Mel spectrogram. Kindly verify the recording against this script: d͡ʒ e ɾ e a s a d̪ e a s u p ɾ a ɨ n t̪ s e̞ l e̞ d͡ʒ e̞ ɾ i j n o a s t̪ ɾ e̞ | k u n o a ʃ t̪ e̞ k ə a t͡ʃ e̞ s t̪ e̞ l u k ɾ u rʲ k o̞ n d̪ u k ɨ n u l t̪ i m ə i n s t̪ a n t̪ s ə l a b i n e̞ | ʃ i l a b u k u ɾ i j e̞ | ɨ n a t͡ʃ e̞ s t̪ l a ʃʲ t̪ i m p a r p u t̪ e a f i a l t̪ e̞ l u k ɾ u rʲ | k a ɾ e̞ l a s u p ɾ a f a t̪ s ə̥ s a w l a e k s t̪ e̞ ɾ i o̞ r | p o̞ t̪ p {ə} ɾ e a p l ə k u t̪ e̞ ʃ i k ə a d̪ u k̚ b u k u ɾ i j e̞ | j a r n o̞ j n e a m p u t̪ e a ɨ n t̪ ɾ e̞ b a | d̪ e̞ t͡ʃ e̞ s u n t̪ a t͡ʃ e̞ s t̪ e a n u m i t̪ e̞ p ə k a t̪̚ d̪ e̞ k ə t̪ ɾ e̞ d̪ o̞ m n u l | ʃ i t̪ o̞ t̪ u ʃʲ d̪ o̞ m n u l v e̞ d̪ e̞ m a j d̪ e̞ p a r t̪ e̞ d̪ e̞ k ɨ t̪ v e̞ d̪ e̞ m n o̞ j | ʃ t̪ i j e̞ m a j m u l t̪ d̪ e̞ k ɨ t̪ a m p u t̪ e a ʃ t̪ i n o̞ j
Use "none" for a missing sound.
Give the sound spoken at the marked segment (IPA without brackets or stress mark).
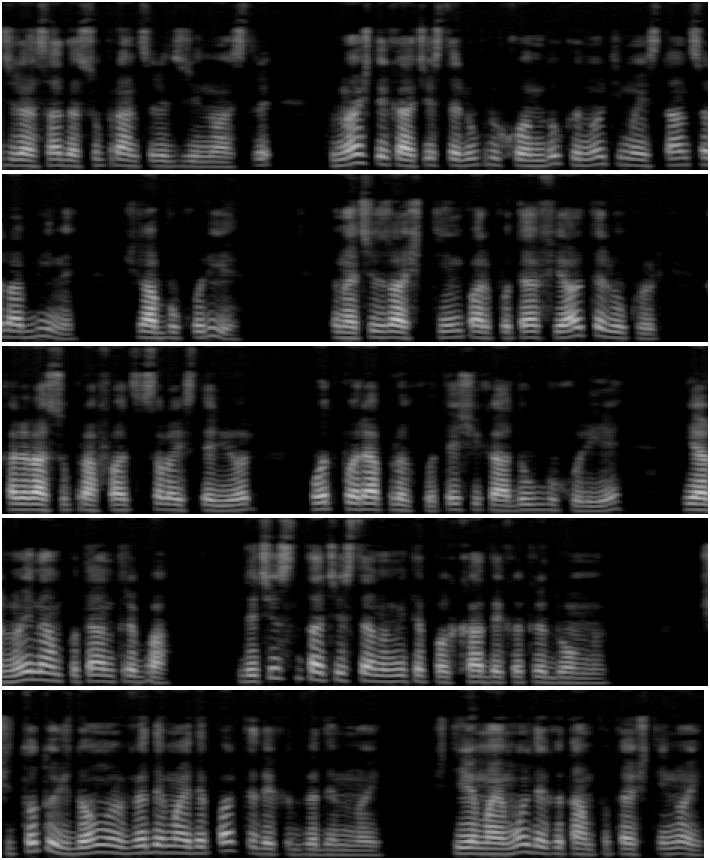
ə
